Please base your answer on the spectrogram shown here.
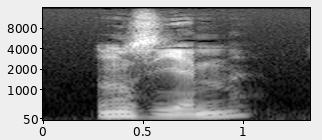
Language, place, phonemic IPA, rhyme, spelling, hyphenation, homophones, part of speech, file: French, Paris, /ɔ̃.zjɛm/, -ɛm, onzième, on‧zième, onzièmes, adjective / noun, Fr-onzième.ogg
- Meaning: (adjective) eleventh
